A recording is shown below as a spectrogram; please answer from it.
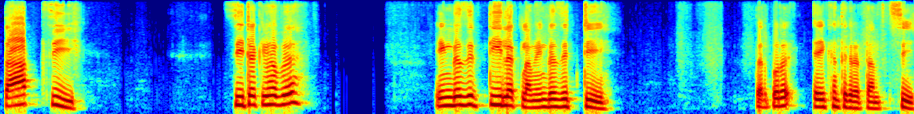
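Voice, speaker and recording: A man's voice: fairly high pitch, level tone, slow, long pauses, a little mellow. A man teaching a Japanese writing class, patiently walking through each stroke step by step and checking that students follow. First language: Bengali. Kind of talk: classroom lesson. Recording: dull lo-fi sound.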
